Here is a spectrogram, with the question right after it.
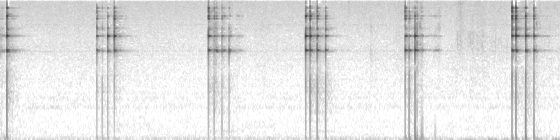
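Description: Long fingernails tap a large, empty, hollow clear glass liquor bottle with a paper label. Six short bursts of quick clicking taps land about once per second, each giving a bright, glassy clink with high ringing tones that fade almost at once.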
